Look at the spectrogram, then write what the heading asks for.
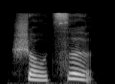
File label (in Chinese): "首次", Chinese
